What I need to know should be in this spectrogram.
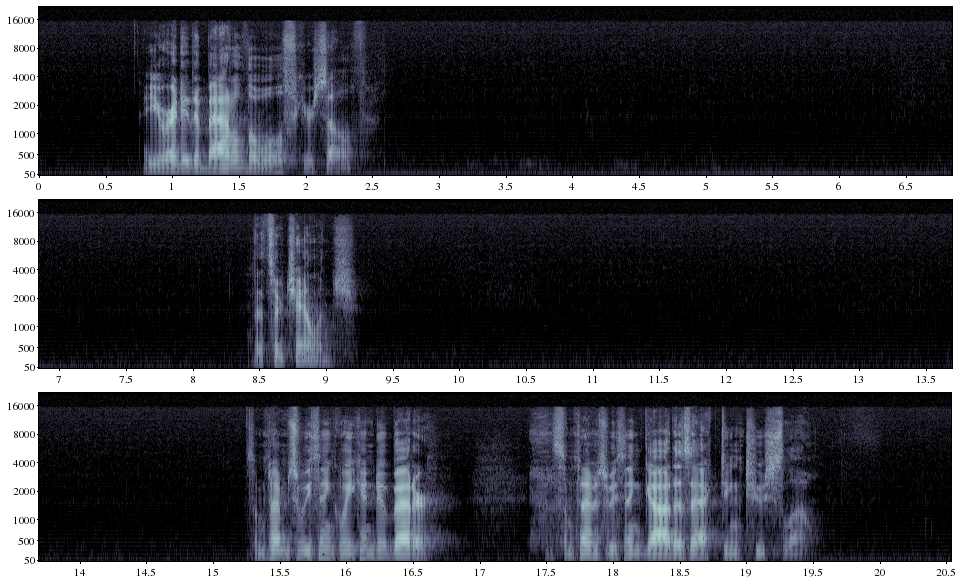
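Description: A man speaks calmly through a headset microphone, in short phrases with long pauses.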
